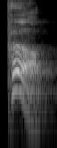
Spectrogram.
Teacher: When you utter, when you produce, when you articulate P sound, there you feel no vibration.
